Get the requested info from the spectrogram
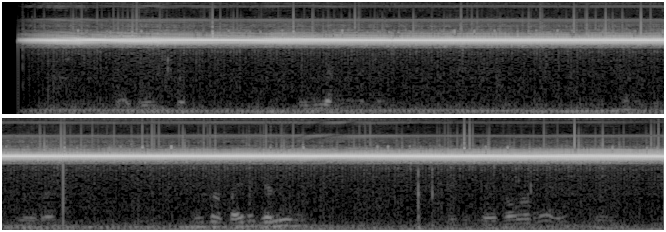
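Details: A wild cricket giving a loud, shrill, high trill that holds steady without a break, with faint low murmurs beneath.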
